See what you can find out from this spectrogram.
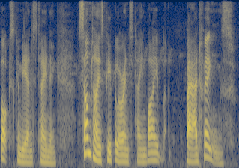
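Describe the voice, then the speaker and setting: British man, forties, mid-pitched voice, informal video essay presenter, emphatic, deliberate phrasing, pauses for effect. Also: big pitch swings. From Great Britain. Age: 40s. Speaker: host and presenter.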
